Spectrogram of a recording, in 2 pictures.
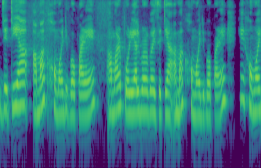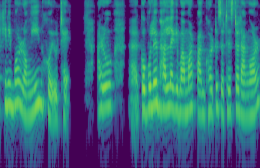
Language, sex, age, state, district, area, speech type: Assamese, female, 45-60, Assam, Dibrugarh, rural, spontaneous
